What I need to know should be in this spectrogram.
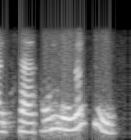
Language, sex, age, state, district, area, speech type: Odia, female, 45-60, Odisha, Sundergarh, rural, conversation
